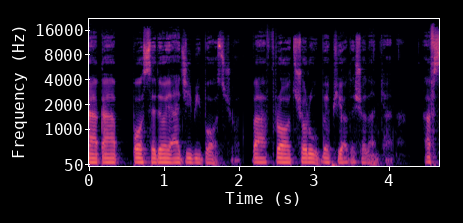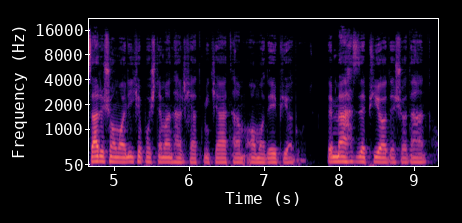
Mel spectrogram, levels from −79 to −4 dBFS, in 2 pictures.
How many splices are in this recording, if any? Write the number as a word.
two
